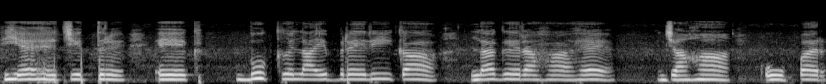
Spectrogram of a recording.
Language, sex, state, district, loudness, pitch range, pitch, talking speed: Hindi, female, Madhya Pradesh, Umaria, -13 LUFS, 215-235 Hz, 225 Hz, 80 wpm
